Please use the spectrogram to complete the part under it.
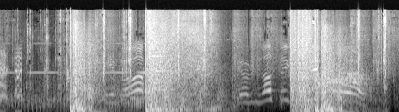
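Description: A shotgun fires loud booming blasts.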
